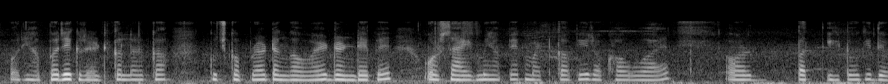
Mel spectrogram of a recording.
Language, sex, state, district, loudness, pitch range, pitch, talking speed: Hindi, female, Jharkhand, Sahebganj, -20 LUFS, 210-225 Hz, 220 Hz, 180 wpm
